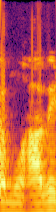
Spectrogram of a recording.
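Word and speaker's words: Mojave: Temperature record किया गया मोहावे desert में। ये जो जे है इसको एच प्रोनाउंस किया जाता है स्पेनिश भाषा में, तो अमेरिका की कैलिफोर्निया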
